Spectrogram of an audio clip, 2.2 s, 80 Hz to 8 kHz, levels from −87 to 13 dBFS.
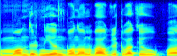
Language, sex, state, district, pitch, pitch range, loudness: Bhojpuri, male, Bihar, Gopalganj, 115 Hz, 110-120 Hz, -17 LUFS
